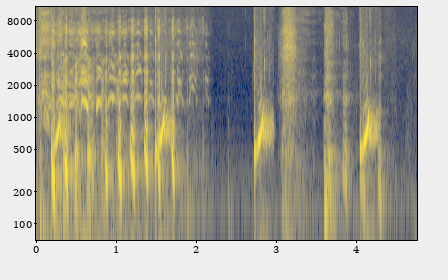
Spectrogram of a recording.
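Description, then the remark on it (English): A voice mimics dripping with a quick run of wet, bubbly plops, then a few slower, spaced-out drips, mixed with a touch of laughter. “He had this kind of Andrei Chikatilo thing going on where it would almost just like drip out”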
